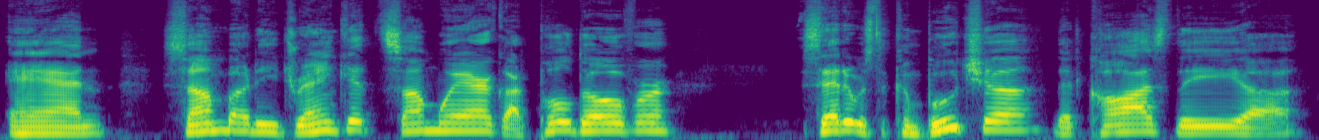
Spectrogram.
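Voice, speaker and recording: A man's voice: a little high, moderate pace, fairly bright tone, smooth. An older man, a guest entrepreneur and professor, telling stories in a casual interview with dry, punning humor. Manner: storytelling, wry and punning.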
